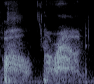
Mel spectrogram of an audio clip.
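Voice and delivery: very soft, slow whisper; imitated ad whisper. Podcaster mimicking the commercial that came on, slow whisper. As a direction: breathe it out in a whisper.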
